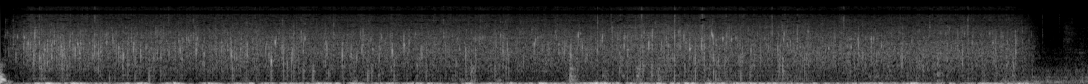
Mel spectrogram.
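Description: Ghee sizzling on a hot tawa around a besan-batter-coated bread slice as it toasts: a dense, steady crackle that drops away near the end.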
